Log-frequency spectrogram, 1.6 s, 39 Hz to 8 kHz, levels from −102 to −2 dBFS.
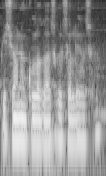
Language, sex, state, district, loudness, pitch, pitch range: Bengali, male, Tripura, West Tripura, -17 LUFS, 115 Hz, 110-115 Hz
